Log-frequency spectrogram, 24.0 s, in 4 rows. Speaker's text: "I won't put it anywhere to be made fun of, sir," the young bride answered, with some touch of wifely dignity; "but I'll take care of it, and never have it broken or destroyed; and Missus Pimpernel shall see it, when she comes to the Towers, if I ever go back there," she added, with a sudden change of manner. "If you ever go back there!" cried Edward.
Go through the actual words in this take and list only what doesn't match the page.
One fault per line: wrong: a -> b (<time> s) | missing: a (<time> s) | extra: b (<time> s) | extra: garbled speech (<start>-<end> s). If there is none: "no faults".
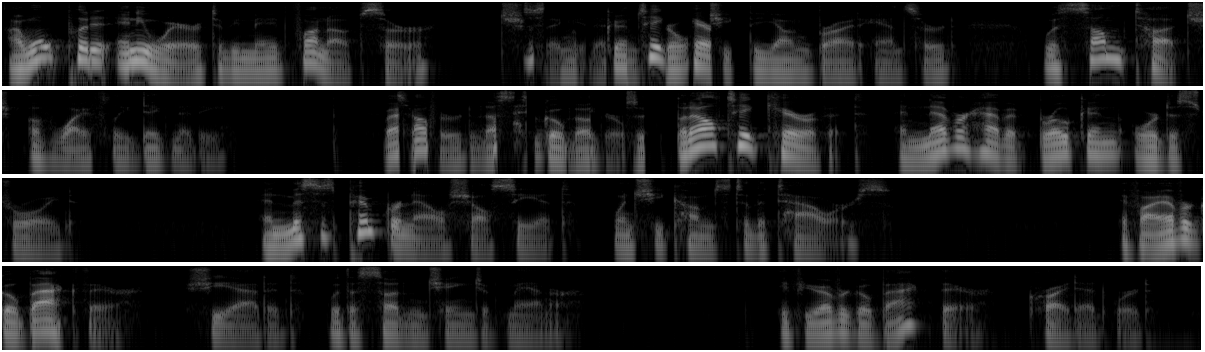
extra: garbled speech (2.5-3.7 s)
extra: garbled speech (7.9-9.3 s)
